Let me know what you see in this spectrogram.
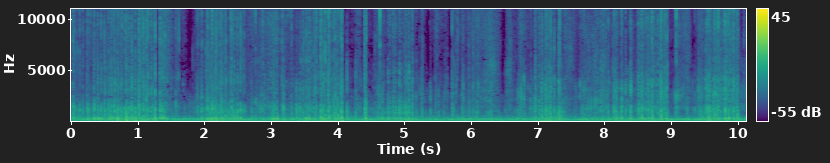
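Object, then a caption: Leather handbag. Fingertips and long nails grip and squeeze the top edge of a hollow black leather handbag held upright. The result is continuous squeaky rubbing with dense crackling scrapes over a low rumble. The texture runs at a steady level throughout with small bursts.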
